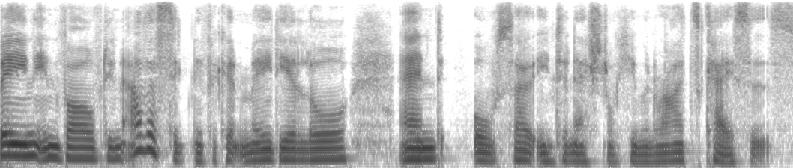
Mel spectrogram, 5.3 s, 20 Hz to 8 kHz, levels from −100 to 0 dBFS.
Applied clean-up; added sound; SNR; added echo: none; none; none; none.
